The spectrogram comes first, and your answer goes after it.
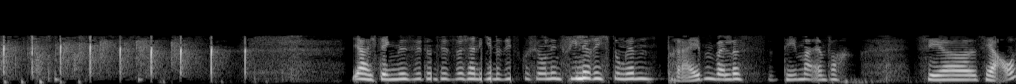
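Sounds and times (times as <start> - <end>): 
few hands clapping after presentations at a panel discussion: 0.0 - 2.6
speech: 3.6 - 8.6, 9.2 - 10.1.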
